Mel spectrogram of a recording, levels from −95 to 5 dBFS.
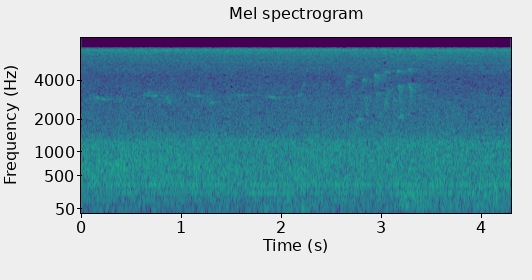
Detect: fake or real real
